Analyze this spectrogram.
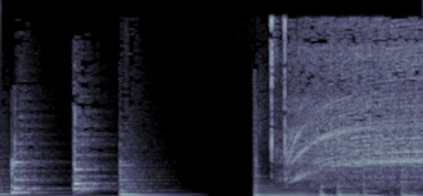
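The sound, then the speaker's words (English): A new stand mixer whipping up cookie dough, its motor kicking in abruptly with a loud, high, rising whine and churning rattle, after three sharp struck tones that ring and decay. “You probably think that's the sound of a power drill, but it's a new stand mixer whipping up something even more powerful, cookies.”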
